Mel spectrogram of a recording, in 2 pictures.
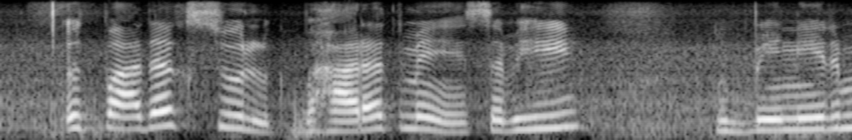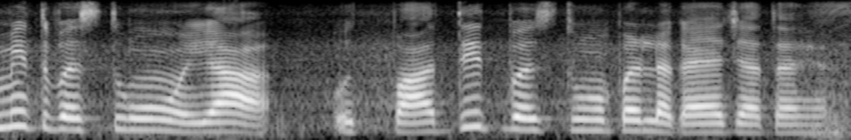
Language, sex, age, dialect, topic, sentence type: Hindi, male, 36-40, Hindustani Malvi Khadi Boli, banking, statement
